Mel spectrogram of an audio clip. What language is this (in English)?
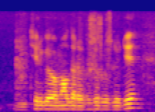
Kazakh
